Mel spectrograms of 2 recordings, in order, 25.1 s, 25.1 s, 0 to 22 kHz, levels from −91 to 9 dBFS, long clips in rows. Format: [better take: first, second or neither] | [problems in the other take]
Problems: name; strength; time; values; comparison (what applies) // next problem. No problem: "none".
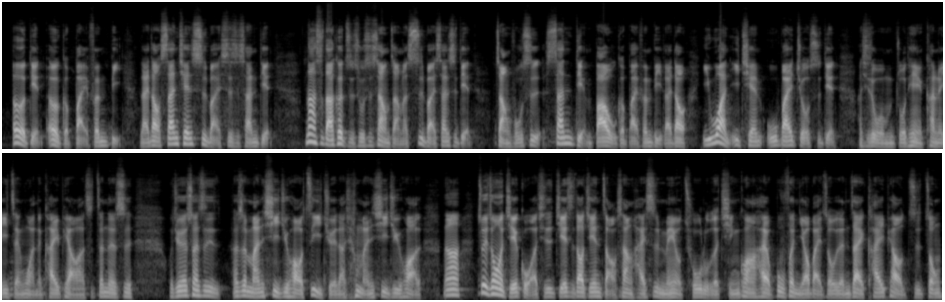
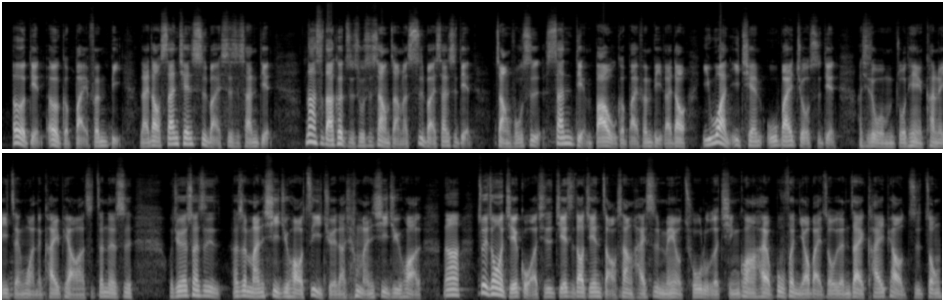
neither | none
